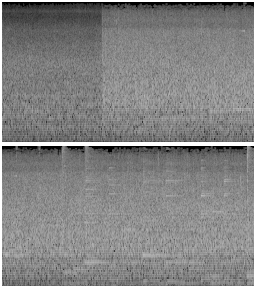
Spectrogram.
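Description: River water rushing over a shallow rocky rapid, a steady noise that gets louder about two seconds in. Background music with sustained notes comes in around the middle and carries on over the water.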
